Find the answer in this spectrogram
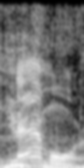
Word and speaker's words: Namor: My people call me, but my enemies call me Namor. Well, look, you're the one that can do that rolling. You don't need to roll it. Just say it like Americanized, like Namor.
